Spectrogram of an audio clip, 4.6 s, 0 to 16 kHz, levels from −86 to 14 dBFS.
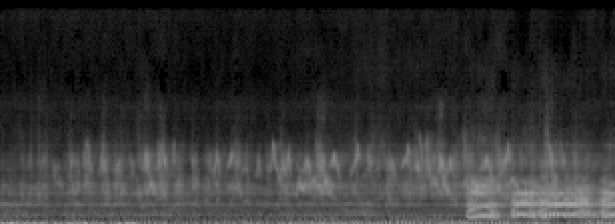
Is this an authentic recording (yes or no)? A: no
